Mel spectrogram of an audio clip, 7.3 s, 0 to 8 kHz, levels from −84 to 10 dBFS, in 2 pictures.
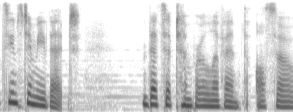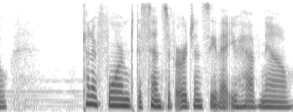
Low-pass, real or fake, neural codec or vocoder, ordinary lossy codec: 7.2 kHz; real; none; AAC, 48 kbps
